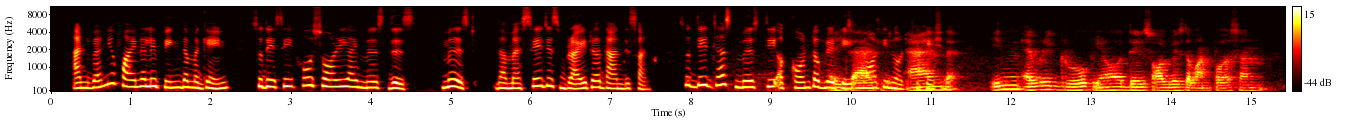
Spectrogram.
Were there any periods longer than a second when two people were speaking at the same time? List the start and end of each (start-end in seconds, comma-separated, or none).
9.7-11.3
